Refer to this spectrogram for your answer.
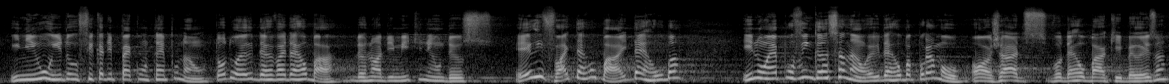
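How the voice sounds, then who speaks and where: This man has a high pitch and very wide pitch swings, speaking at a moderate pace in an animated tone with very even loudness. Audible room echo and noticeable background noise surround him. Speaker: pastor. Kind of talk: sermon.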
